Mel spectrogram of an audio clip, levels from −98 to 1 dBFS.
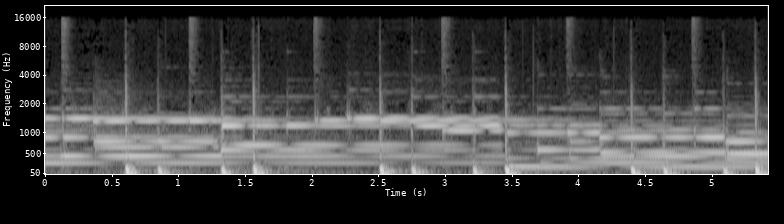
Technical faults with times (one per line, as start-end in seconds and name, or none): none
